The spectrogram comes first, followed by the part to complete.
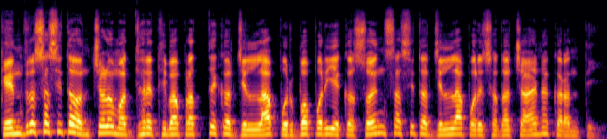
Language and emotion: Odia, neutral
